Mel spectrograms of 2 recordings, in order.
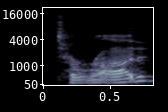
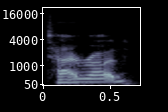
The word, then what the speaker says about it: Tyrod: Although, Baker did kind of tell us that you're supposed to pronounce it Terod, not Tyrod. So, I guess we'll go Terrod Taylor.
